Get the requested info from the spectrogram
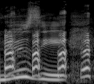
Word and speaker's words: Nuzzi: and you pronounced her name Nuzzi, and I'm like, thank God,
